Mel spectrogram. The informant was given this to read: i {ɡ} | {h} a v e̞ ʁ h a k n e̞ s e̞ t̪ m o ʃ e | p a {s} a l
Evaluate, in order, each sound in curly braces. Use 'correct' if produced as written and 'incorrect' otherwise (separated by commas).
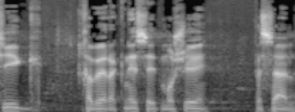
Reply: correct, incorrect, correct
